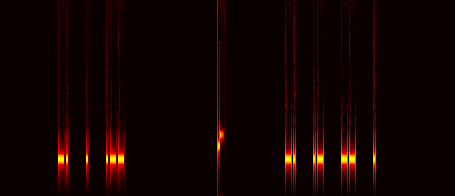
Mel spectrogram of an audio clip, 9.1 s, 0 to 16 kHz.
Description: Morse code, heard as a keyed tone, about 31 wpm, spaced as for 17 wpm, 690 Hz. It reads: NEW NAME
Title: 3x Character Spacing - Top 200 Words - 30wpm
